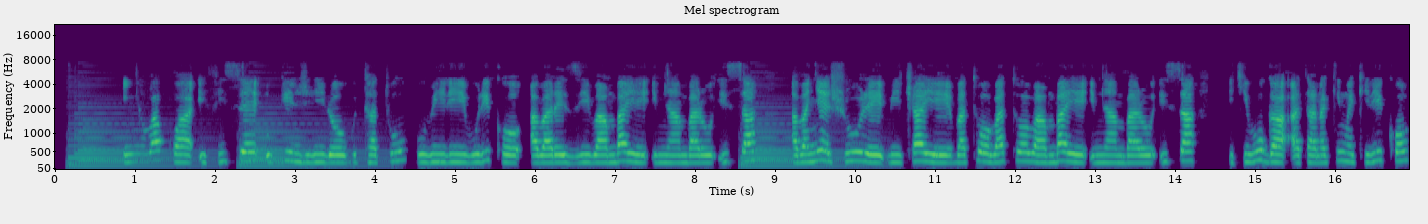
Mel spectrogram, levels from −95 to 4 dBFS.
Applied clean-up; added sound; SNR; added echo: none; Acoustic guitar / Strum; 18 dB; none.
